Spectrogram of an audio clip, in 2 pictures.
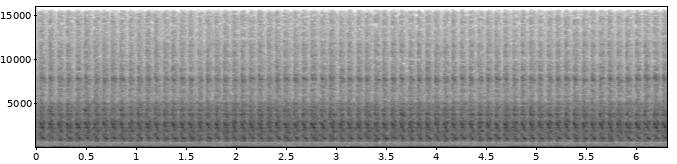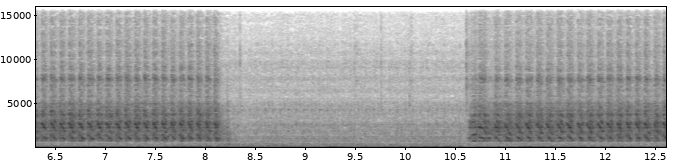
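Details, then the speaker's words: Suzuki GSXR 600 cranking on starter with brake cleaner added: steady fast churn about four beats a second, never catches; compression sounds good but no spark. Eventually fixed by fitting a second-hand original ignition unit containing the resistor. "sounds good for my compression point of view I feel like it's not sparking"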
